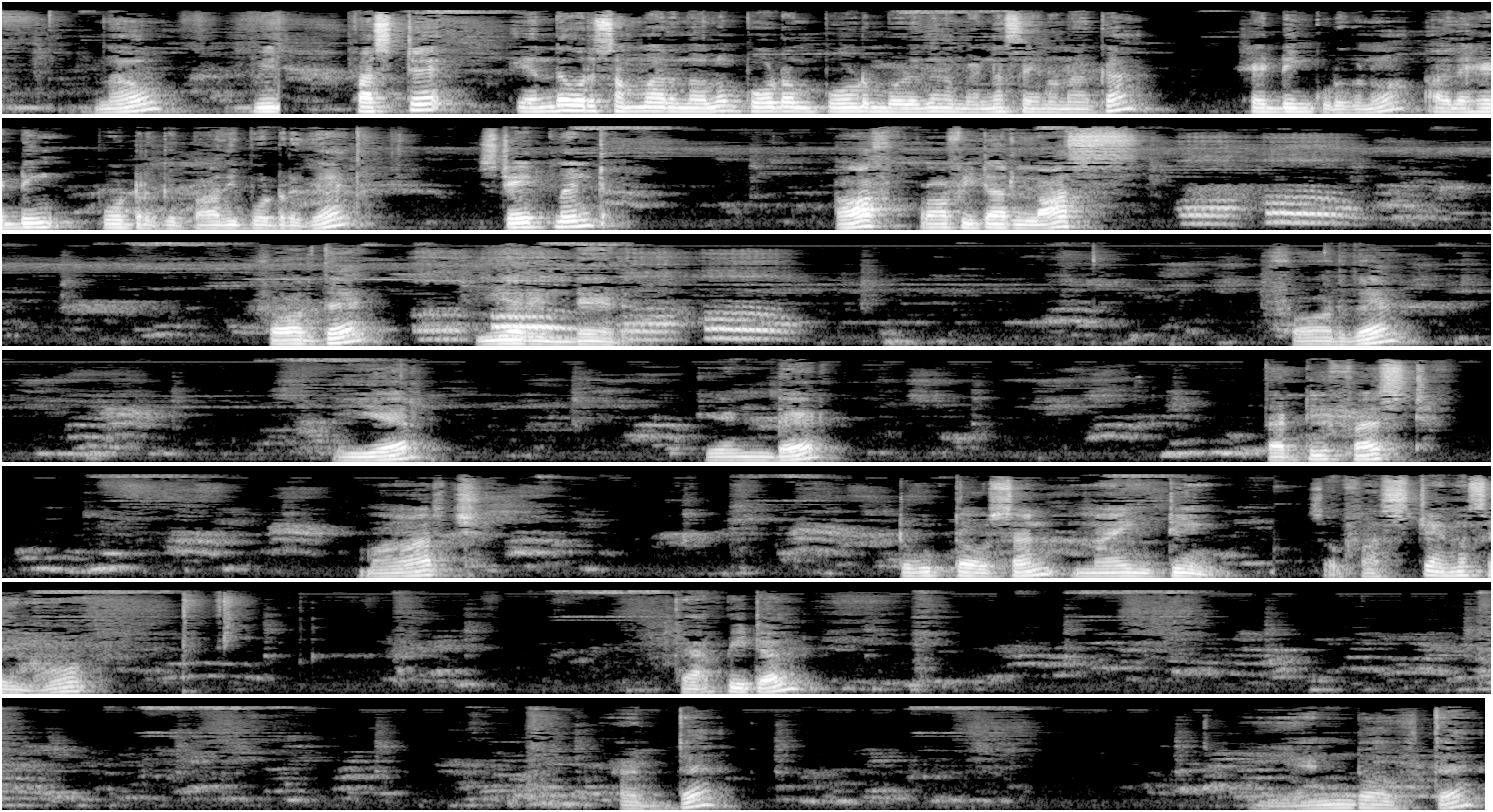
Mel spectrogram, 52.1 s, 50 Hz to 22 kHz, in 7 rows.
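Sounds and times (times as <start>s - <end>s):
man holding a syllable: 17.0s - 18.9s
marker squeaking on whiteboard: 41.8s - 43.4s.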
